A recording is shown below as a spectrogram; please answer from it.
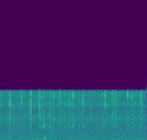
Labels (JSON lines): {"label": "ambient", "recorder": "HydroMoth"}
